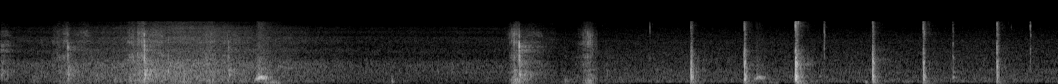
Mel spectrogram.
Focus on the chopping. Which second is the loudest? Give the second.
8 s.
